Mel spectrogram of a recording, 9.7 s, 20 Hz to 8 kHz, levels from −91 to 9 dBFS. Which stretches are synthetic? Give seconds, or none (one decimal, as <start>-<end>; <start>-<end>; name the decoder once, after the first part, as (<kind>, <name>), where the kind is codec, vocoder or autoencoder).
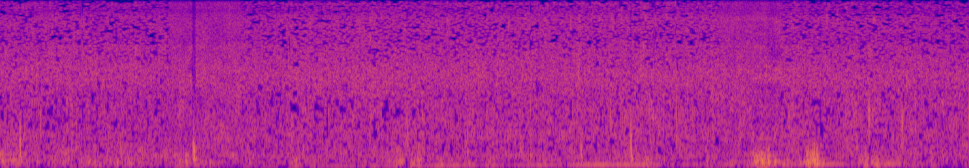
1.7-2.4 (codec, SNAC); 7.2-7.8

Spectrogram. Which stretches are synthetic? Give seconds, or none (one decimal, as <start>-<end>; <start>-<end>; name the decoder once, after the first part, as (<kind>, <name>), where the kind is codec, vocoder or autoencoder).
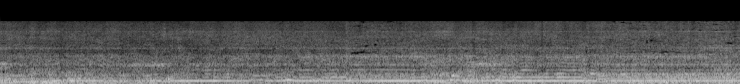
0.0-3.5 (codec, SNAC); 4.1-6.1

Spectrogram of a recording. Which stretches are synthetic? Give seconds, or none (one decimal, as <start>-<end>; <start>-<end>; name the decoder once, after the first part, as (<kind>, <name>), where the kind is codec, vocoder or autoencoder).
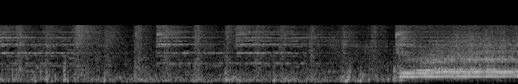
3.3-4.7 (codec, SNAC)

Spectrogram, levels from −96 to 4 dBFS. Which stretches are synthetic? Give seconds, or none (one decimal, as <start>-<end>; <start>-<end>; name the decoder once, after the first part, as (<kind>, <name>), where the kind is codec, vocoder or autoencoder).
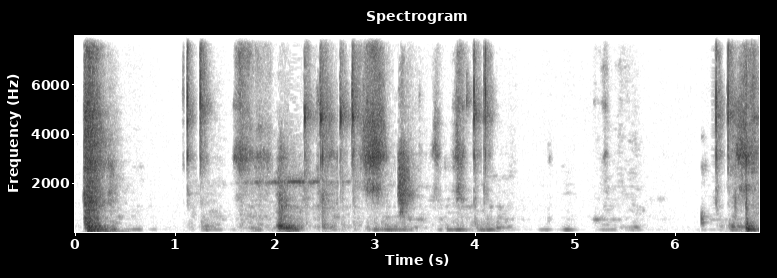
none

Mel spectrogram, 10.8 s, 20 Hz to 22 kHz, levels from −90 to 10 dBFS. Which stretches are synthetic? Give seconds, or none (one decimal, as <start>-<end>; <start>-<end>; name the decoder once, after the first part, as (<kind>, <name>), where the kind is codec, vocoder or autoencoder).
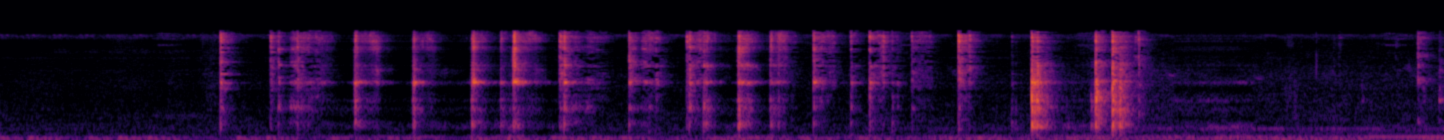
2.4-4.2 (codec, SNAC); 5.3-5.9; 8.8-9.4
